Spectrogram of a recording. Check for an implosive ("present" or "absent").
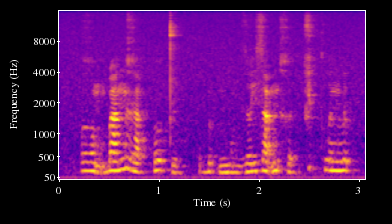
present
